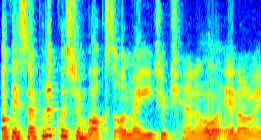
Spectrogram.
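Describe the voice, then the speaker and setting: With a Zimbabwean accent, a woman speaks at a medium pitch. Noticeable background noise runs underneath. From Zimbabwe, Kadoma and Harare. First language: Shona. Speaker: YouTuber. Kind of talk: casual sit-down vlog. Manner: casual, conversational.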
